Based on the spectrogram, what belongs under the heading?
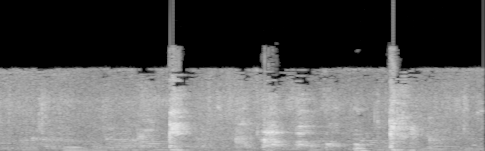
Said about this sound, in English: Coughing out the answer.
